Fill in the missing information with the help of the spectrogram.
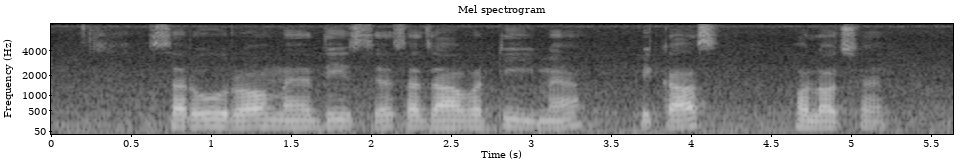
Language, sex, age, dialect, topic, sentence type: Maithili, male, 25-30, Angika, agriculture, statement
